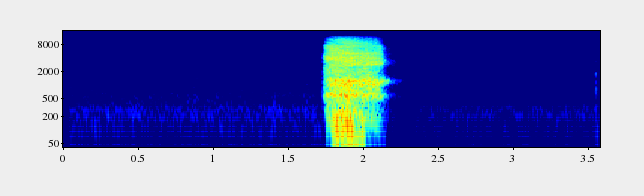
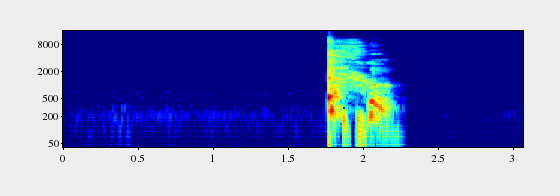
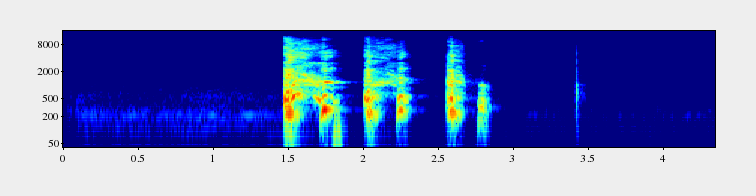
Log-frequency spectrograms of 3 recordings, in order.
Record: exhalation_length: 3.6 s
exhalation_amplitude: 21159
exhalation_signal_mean_std_ratio: 0.26
cough_length: 3.1 s
cough_amplitude: 32768
cough_signal_mean_std_ratio: 0.21
three_cough_length: 4.4 s
three_cough_amplitude: 31697
three_cough_signal_mean_std_ratio: 0.28
survey_phase: beta (2021-08-13 to 2022-03-07)
age: 18-44
gender: Male
wearing_mask: 'No'
symptom_none: true
smoker_status: Never smoked
respiratory_condition_asthma: false
respiratory_condition_other: false
recruitment_source: Test and Trace
submission_delay: 1 day
covid_test_result: Positive
covid_test_method: RT-qPCR
covid_ct_value: 24.8
covid_ct_gene: N gene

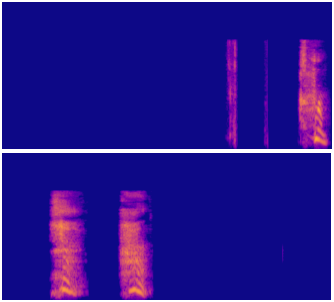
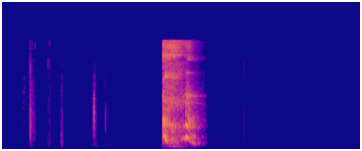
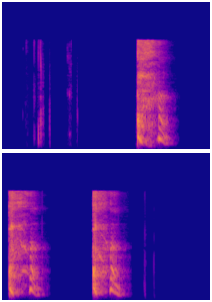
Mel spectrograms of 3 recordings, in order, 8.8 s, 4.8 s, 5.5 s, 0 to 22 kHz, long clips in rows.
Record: exhalation_length: 8.8 s
exhalation_amplitude: 22043
exhalation_signal_mean_std_ratio: 0.25
cough_length: 4.8 s
cough_amplitude: 30214
cough_signal_mean_std_ratio: 0.22
three_cough_length: 5.5 s
three_cough_amplitude: 25060
three_cough_signal_mean_std_ratio: 0.32
survey_phase: beta (2021-08-13 to 2022-03-07)
age: 45-64
gender: Female
wearing_mask: 'No'
symptom_none: true
smoker_status: Never smoked
respiratory_condition_asthma: false
respiratory_condition_other: false
recruitment_source: REACT
submission_delay: 1 day
covid_test_result: Negative
covid_test_method: RT-qPCR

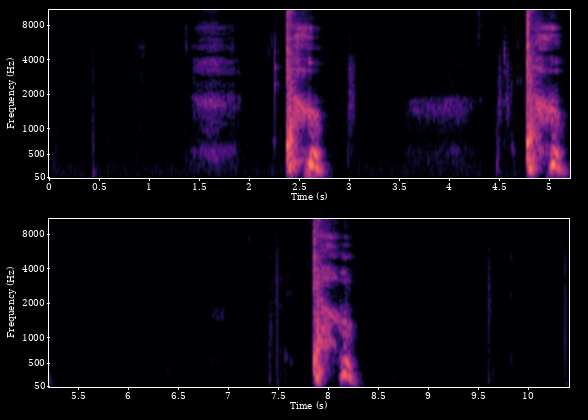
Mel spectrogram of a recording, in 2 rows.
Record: three_cough_length: 10.4 s
three_cough_amplitude: 32768
three_cough_signal_mean_std_ratio: 0.23
survey_phase: beta (2021-08-13 to 2022-03-07)
age: 45-64
gender: Female
wearing_mask: 'No'
symptom_none: true
smoker_status: Never smoked
respiratory_condition_asthma: false
respiratory_condition_other: false
recruitment_source: REACT
submission_delay: 4 days
covid_test_result: Negative
covid_test_method: RT-qPCR
influenza_a_test_result: Negative
influenza_b_test_result: Negative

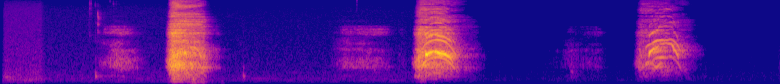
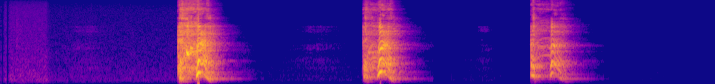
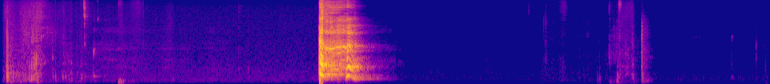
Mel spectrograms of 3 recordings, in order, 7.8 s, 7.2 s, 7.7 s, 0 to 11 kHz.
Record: exhalation_length: 7.8 s
exhalation_amplitude: 22400
exhalation_signal_mean_std_ratio: 0.26
three_cough_length: 7.2 s
three_cough_amplitude: 29203
three_cough_signal_mean_std_ratio: 0.24
cough_length: 7.7 s
cough_amplitude: 29204
cough_signal_mean_std_ratio: 0.16
survey_phase: beta (2021-08-13 to 2022-03-07)
age: 65+
gender: Female
wearing_mask: 'No'
symptom_none: true
smoker_status: Never smoked
respiratory_condition_asthma: false
respiratory_condition_other: false
recruitment_source: REACT
submission_delay: 1 day
covid_test_result: Negative
covid_test_method: RT-qPCR
influenza_a_test_result: Negative
influenza_b_test_result: Negative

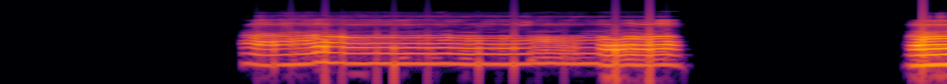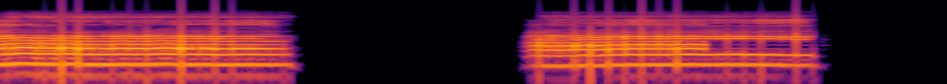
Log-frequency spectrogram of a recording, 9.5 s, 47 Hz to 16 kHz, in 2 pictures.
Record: exhalation_length: 9.5 s
exhalation_amplitude: 29650
exhalation_signal_mean_std_ratio: 0.54
survey_phase: beta (2021-08-13 to 2022-03-07)
age: 45-64
gender: Female
wearing_mask: 'No'
symptom_headache: true
symptom_onset: 4 days
smoker_status: Never smoked
respiratory_condition_asthma: false
respiratory_condition_other: false
recruitment_source: Test and Trace
submission_delay: 3 days
covid_test_result: Negative
covid_test_method: RT-qPCR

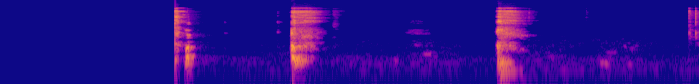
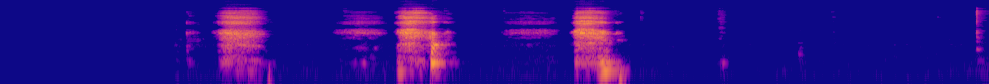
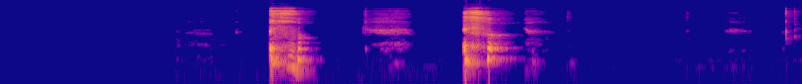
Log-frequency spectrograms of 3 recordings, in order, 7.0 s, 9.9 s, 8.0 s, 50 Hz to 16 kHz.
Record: cough_length: 7.0 s
cough_amplitude: 32768
cough_signal_mean_std_ratio: 0.22
exhalation_length: 9.9 s
exhalation_amplitude: 28247
exhalation_signal_mean_std_ratio: 0.28
three_cough_length: 8.0 s
three_cough_amplitude: 32768
three_cough_signal_mean_std_ratio: 0.23
survey_phase: beta (2021-08-13 to 2022-03-07)
age: 65+
gender: Female
wearing_mask: 'No'
symptom_none: true
smoker_status: Ex-smoker
respiratory_condition_asthma: false
respiratory_condition_other: false
recruitment_source: REACT
submission_delay: 1 day
covid_test_result: Negative
covid_test_method: RT-qPCR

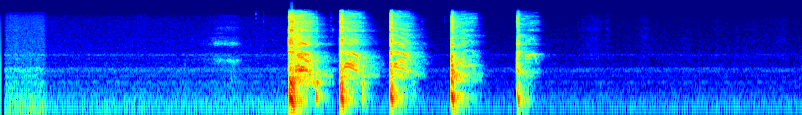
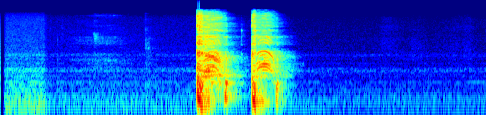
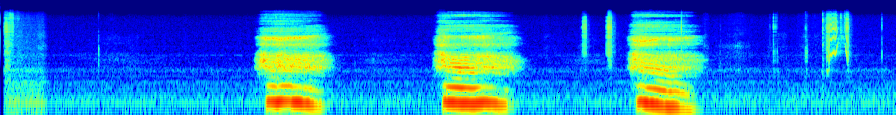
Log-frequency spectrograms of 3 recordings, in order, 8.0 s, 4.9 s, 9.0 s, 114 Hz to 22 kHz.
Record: three_cough_length: 8.0 s
three_cough_amplitude: 28005
three_cough_signal_mean_std_ratio: 0.24
cough_length: 4.9 s
cough_amplitude: 29153
cough_signal_mean_std_ratio: 0.25
exhalation_length: 9.0 s
exhalation_amplitude: 10082
exhalation_signal_mean_std_ratio: 0.42
survey_phase: beta (2021-08-13 to 2022-03-07)
age: 45-64
gender: Female
wearing_mask: 'No'
symptom_none: true
smoker_status: Ex-smoker
respiratory_condition_asthma: false
respiratory_condition_other: false
recruitment_source: REACT
submission_delay: 1 day
covid_test_result: Negative
covid_test_method: RT-qPCR
influenza_a_test_result: Negative
influenza_b_test_result: Negative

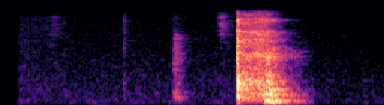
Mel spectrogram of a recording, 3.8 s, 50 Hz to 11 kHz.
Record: cough_length: 3.8 s
cough_amplitude: 29616
cough_signal_mean_std_ratio: 0.26
survey_phase: beta (2021-08-13 to 2022-03-07)
age: 45-64
gender: Female
wearing_mask: 'No'
symptom_cough_any: true
symptom_runny_or_blocked_nose: true
symptom_onset: 5 days
smoker_status: Never smoked
respiratory_condition_asthma: false
respiratory_condition_other: false
recruitment_source: Test and Trace
submission_delay: 1 day
covid_test_result: Positive
covid_test_method: RT-qPCR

